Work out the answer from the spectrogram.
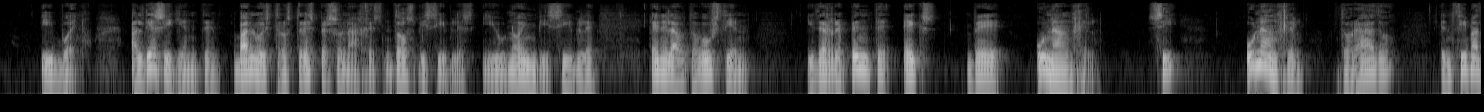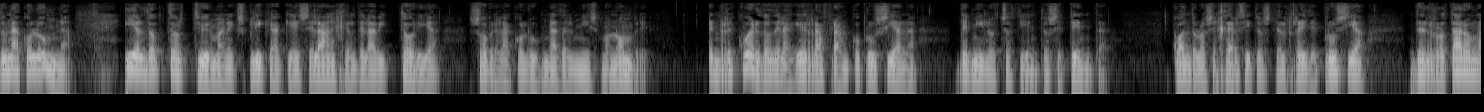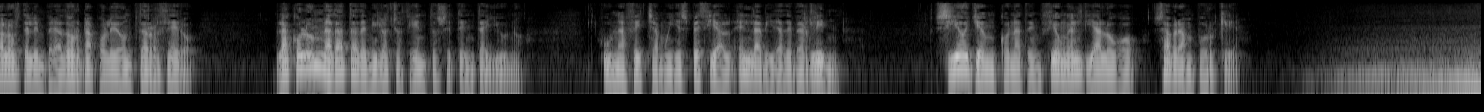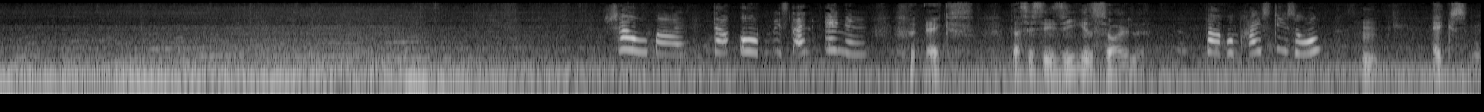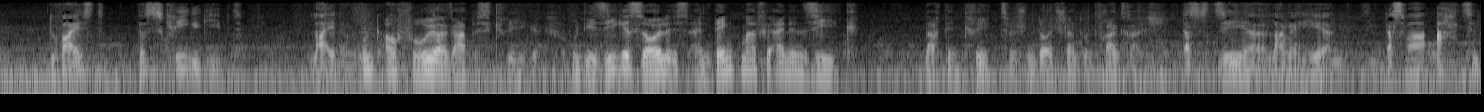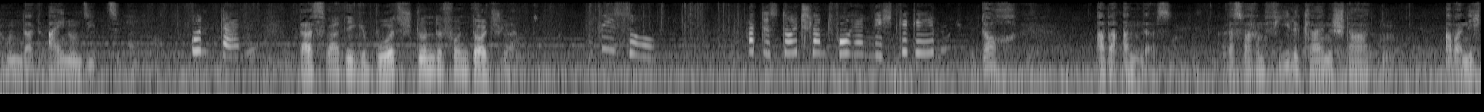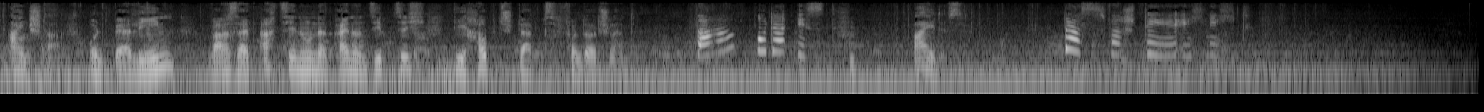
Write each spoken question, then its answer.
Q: Si oyen con atención el diálogo, sabrán por qué.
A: fue la hora, digamos, natal de Alemania, y Berlín se convirtió en la capital del imperio.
